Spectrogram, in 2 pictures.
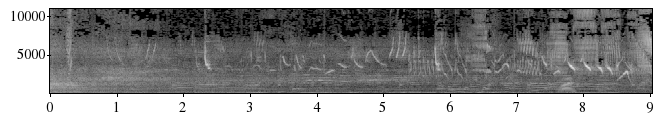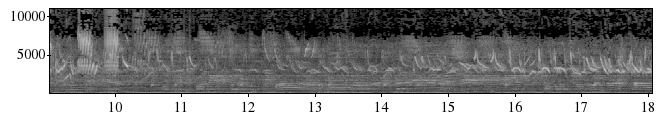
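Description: Caged towa-towas (chestnut-bellied seed finches) singing against each other, one quick phrase of short whistled notes after another, the song coming thicker from about halfway through.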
